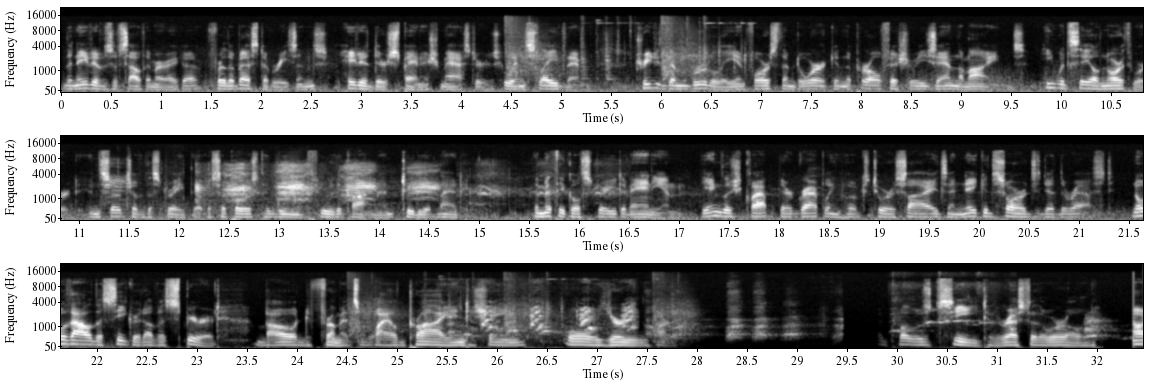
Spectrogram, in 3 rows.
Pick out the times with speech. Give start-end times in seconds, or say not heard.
0.0-27.8, 30.0-32.4.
